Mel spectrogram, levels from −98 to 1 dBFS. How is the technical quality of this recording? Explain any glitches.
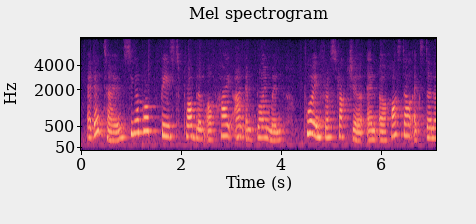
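Nothing in this speech recording stood out as a glitch on listening; it carries the band-limited character of a G.722 call path, with nothing above 8 kHz.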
